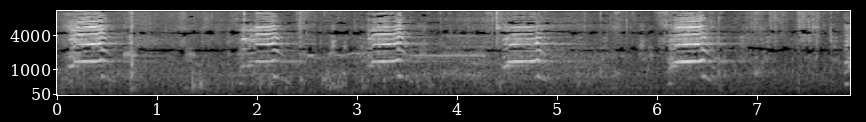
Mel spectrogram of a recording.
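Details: Geese mating, calling with loud nasal honks in rising bursts about every one and a half seconds, some grouped in pairs, over steady background noise.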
